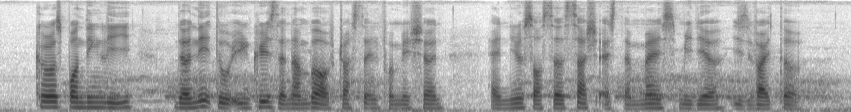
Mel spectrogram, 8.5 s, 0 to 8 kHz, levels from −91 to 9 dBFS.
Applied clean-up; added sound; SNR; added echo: none; Animal; 14 dB; none.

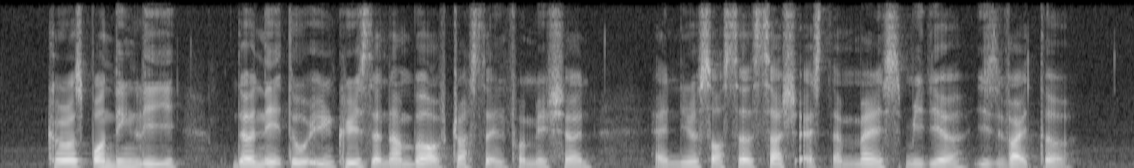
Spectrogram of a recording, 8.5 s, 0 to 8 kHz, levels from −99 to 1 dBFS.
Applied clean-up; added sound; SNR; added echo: none; none; none; none.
